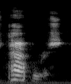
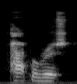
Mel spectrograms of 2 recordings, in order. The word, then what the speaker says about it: papyrus: to write this out p a p y r u s p a p y r u s we call it we pronounce it in english papyrus and if you go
